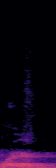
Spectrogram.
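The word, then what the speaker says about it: Wiard: Then the Weard 6-pounder, is that pronunciation right, John? Yeah. Okay. Weird.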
